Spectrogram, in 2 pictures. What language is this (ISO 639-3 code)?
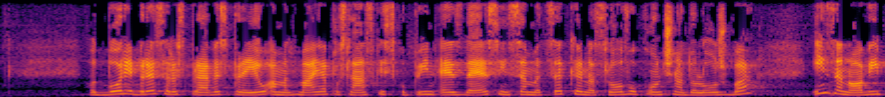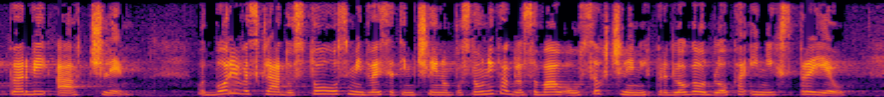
slv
